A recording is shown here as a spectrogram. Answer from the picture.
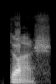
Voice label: "dosh", American

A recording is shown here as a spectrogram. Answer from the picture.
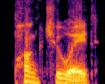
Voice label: "punctuate", American

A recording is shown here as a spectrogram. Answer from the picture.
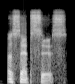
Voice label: "asepsis", British

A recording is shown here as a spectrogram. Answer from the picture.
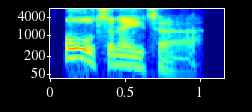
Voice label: "alternator", British

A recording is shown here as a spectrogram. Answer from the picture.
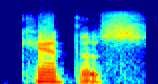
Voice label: "canthus", American

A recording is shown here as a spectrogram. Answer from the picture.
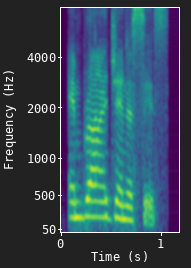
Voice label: "embryogenesis", Indian

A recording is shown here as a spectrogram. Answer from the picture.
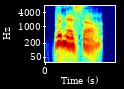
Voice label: "vanessa", Indian

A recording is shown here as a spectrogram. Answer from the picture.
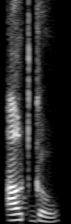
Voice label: "outgo", Indian

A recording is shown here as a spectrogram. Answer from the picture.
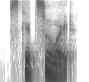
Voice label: "schizoid", Indian

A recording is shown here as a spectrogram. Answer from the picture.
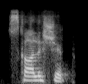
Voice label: "scholarship", Indian

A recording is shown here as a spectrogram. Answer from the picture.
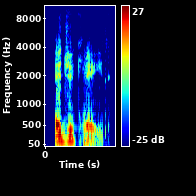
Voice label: "educate", American

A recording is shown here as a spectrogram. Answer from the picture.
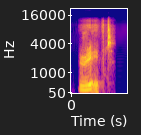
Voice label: "rift", Indian

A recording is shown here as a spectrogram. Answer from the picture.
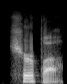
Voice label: "Sherpa", American

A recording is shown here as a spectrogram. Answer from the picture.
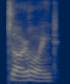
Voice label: "toroid", Indian

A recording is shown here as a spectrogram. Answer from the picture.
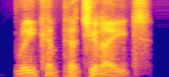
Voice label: "Recapitulate", British

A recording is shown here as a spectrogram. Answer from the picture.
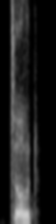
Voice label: "toad", Indian

